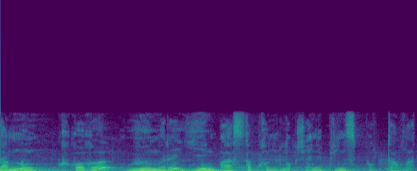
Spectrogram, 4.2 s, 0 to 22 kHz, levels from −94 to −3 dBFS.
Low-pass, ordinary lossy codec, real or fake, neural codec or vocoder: none; none; real; none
